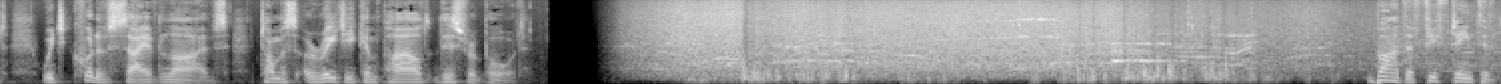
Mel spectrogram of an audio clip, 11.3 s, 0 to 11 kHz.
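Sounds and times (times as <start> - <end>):
speech: 0.3 - 4.0, 10.3 - 11.2
heavy surf churning and roaring: 4.6 - 11.2
wind buffeting close to the microphone: 4.8 - 10.3.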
